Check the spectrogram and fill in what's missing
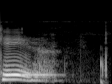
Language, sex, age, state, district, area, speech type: Goan Konkani, female, 30-45, Goa, Canacona, rural, read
